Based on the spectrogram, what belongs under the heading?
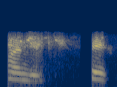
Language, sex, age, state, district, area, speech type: Punjabi, female, 18-30, Punjab, Firozpur, urban, conversation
